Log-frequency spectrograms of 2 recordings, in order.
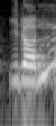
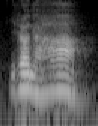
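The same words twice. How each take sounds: First: It is shouted at the highest pitch. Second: It is said in a calm, normal voice.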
